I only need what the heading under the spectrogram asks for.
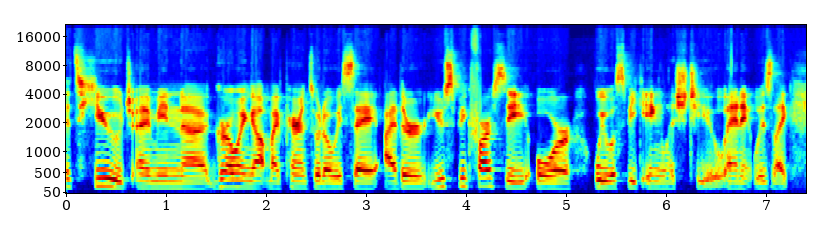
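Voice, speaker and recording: A woman with a Canadian accent speaks at a moderate pace in a very deep, low pitch, her intonation fairly even. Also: hardly any pauses. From Vancouver, Canada. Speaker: professional boxer, world champion. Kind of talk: interview.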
